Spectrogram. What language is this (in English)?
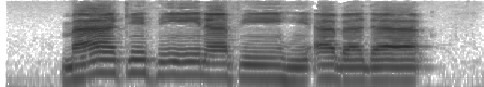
Arabic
